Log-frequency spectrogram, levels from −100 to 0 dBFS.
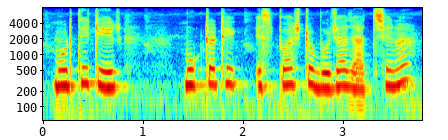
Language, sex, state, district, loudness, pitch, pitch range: Bengali, female, West Bengal, Alipurduar, -14 LUFS, 260 Hz, 245-275 Hz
